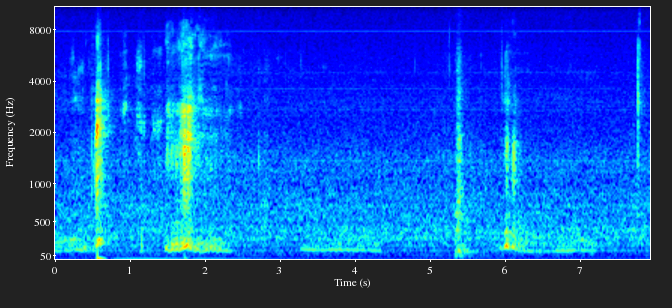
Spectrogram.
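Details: During a play session, Siamese cat Shiloh gives two brief rough cries close together, then quieter scattered clicks and taps follow in a still indoor room.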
